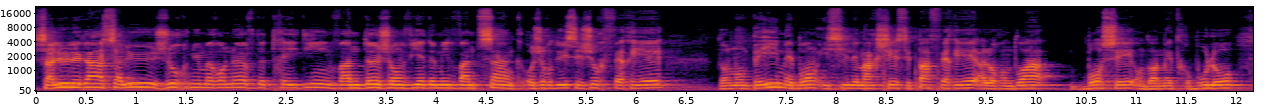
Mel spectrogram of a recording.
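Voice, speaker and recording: With a non-native accent, the speaker talks at a fairly slow pace with fairly even intonation. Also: man, fairly high pitch for a man. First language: not French (speaking French). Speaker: day trader vlogger. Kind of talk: casual video diary. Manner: halting, with repetitions.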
